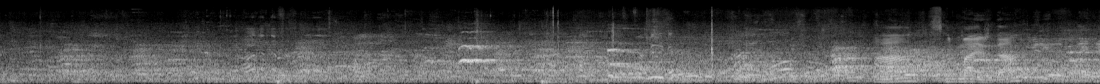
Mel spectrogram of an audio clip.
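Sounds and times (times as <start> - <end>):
crowd chatter in hall: 0.0 - 11.0.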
